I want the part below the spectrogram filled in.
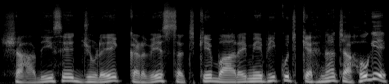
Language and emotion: Hindi, disgusted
